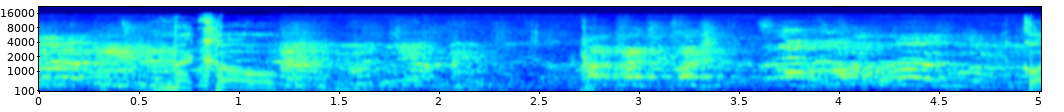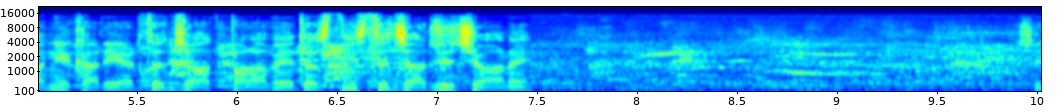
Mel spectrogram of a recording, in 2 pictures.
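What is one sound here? Spectators talk and call out nearby.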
